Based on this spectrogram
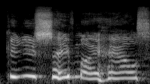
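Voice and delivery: high, pleading, drawn-out mock sob voice; imitating crying lady. Crying neighbour begging the fire chief, high pleading voice. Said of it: "she's crying".

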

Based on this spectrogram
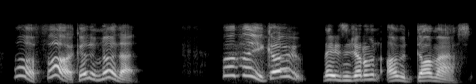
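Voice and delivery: high-pitched, self-mocking dismay; embarrassed surprise. Real, not acted. Host owning up to co-hosts about a mistake, embarrassed. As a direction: squeal at your own blunder, then ease down.

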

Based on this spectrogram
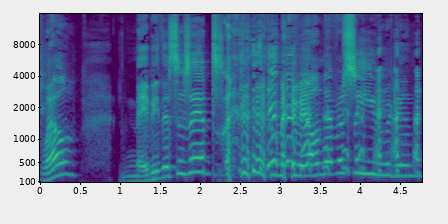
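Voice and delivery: high, slow, laughing goodbye; coy mock farewell through giggles; mock wistful farewell. Acting out Lansbury's wistful farewell.

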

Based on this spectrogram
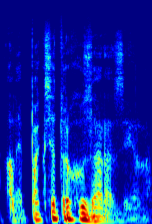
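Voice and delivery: ordinary delivery

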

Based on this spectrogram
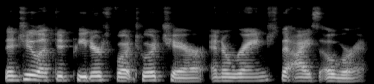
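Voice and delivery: plain reading voice

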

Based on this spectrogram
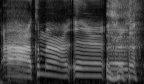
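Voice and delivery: high, loud, strained frustration; mock screaming gamer. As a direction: imitate someone yelling mid-fight at the game. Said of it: "you could be the person, like, screaming, fighting".

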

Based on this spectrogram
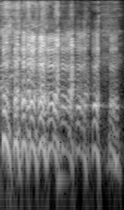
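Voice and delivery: sudden loud burst of laughter. Real, not acted. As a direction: crack up out loud.

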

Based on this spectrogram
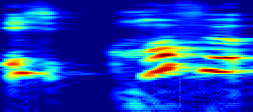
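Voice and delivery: ordinary delivery, nothing marked

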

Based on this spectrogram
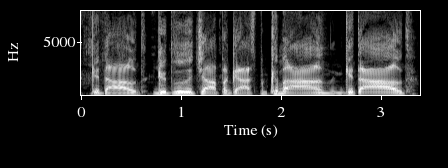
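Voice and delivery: put-on playful movie-star impersonation in a thick Austrian accent; Arnold voice. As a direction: ham up an Austrian action-star shout. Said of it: "That's a little Arnold snippet".

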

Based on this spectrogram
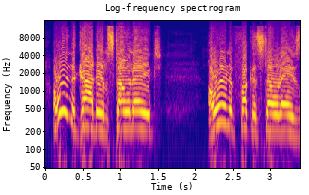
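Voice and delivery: loud, high exasperated outburst; incredulous outrage. Real, not acted. Ranter appalled at promised-land thinking, incredulous outrage. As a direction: raise voice and pitch in disbelief. Outraged rhetorical question, repeated.

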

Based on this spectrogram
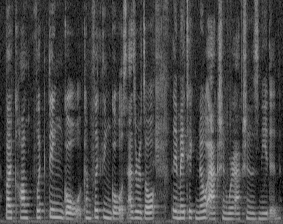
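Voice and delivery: usual speaking voice

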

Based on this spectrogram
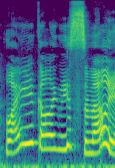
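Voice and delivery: high, laughing mock indignation; laughing protest. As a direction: whine it through a laugh. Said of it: "I was like".

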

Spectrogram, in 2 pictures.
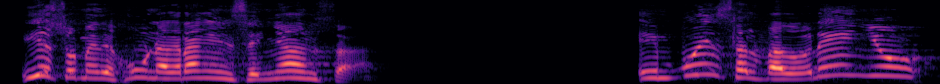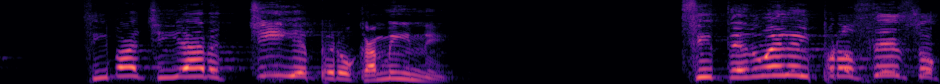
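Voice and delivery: high, loud, impassioned sermon; preacher hammering home the lesson to the church; full-force preaching. Acted. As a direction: preach it hard, building to a climax.

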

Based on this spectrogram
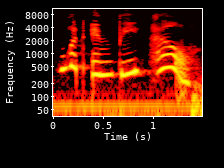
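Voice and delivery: high, slow, drawn-out outrage; stunned and furious at the attacks; outraged disbelief. Real, not acted. Vlogger to viewers, stunned and outraged at the attacks.

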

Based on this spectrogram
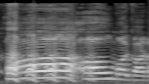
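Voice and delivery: loud, high laughing cry; laughing shriek. Real, not acted. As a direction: wail it, mortified and laughing. Mortified laughing, son may be listening.

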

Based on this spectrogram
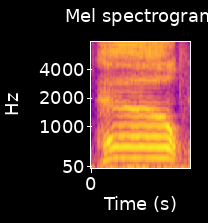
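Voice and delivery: high, pleading cry of Help; prayer cry for help. Shown as a demonstration. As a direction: call out Help like a desperate prayer. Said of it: "is one word".

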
